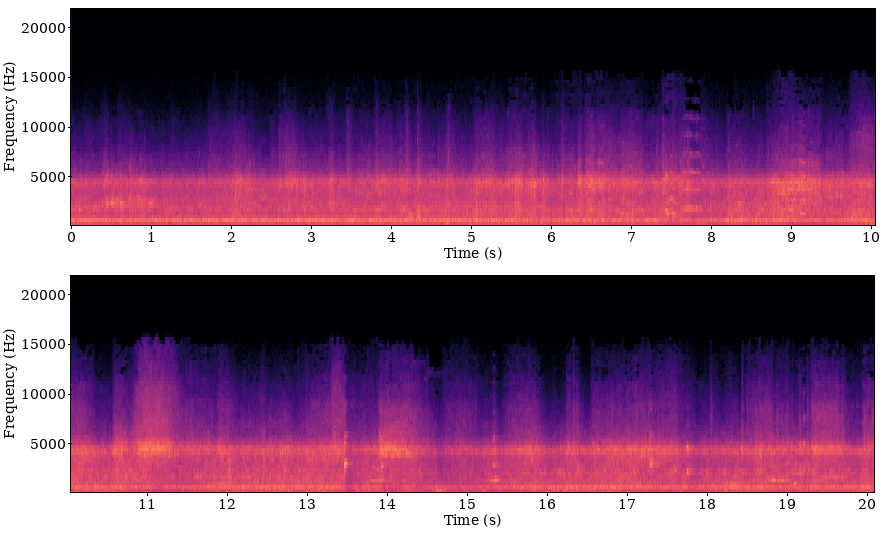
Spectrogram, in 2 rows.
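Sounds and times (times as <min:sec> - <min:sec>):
diesel locomotive engine: 0:00.0 - 0:20.0
wagon wheels on rails: 0:03.2 - 0:20.0.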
